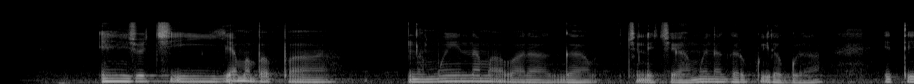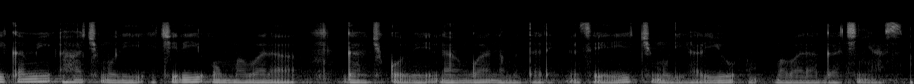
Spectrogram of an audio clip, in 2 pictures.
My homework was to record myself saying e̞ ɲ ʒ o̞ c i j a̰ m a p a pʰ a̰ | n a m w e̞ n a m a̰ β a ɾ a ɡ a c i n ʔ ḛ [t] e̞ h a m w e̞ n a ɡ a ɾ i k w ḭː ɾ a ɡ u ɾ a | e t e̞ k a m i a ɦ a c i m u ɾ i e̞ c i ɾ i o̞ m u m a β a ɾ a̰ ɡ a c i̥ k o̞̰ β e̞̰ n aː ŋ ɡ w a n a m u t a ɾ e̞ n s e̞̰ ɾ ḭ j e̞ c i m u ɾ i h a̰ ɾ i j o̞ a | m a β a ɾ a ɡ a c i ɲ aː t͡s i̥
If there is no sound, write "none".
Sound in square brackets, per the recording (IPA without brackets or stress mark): c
